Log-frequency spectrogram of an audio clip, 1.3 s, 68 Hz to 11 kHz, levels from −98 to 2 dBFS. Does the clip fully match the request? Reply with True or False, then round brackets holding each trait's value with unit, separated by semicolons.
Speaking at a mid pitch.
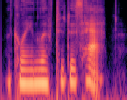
True (165 Hz)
